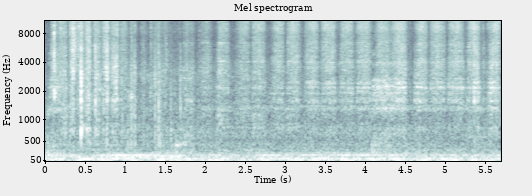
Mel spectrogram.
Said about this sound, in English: I'm just gonna lightly sand these a little bit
